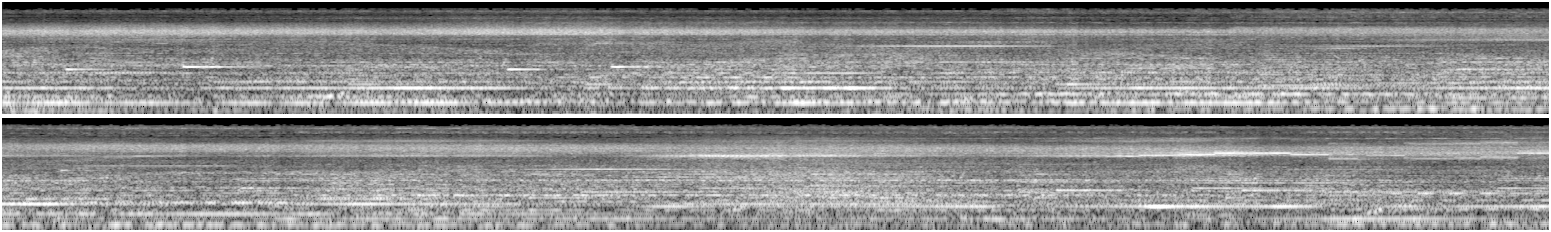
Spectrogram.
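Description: Experimental electronic drone music: sustained synthesizer tones held for several seconds at a time, shifting slowly from note to note over a steady layer of hiss.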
